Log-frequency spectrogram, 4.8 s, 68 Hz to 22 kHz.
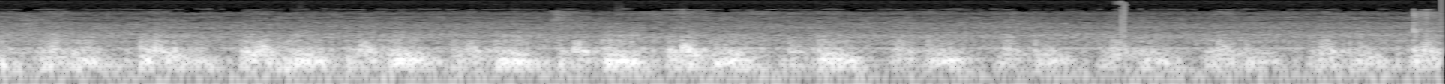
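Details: Rapid rhythmic whooshing pulses about 170 a minute from a very active fetus moving constantly during the ultrasound scan; a normal fetal heartbeat on ultrasound.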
